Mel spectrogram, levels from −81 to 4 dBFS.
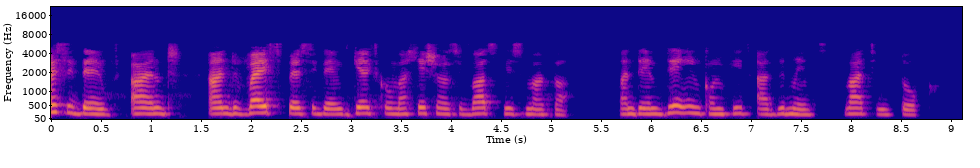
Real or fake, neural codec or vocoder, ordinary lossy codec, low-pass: fake; codec, 16 kHz, 1 kbps, FunCodec, trained on LibriTTS, 50 frames a second; MP3, 24 kbps; 7.2 kHz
